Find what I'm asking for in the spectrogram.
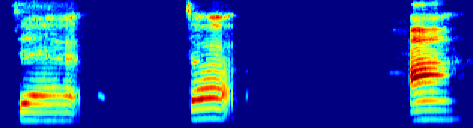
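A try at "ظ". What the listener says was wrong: Ini ada titiknya. Jadi zo. Bukan to.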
